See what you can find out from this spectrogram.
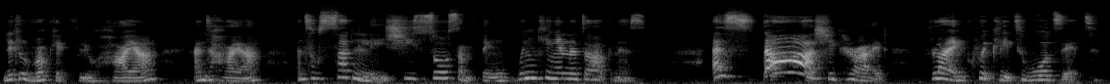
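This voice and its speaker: A woman's voice: mid-range voice, animated, unhurried, sharp tone. A woman hosting a children's storytime, reading a picture book aloud expressively with chatty asides.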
